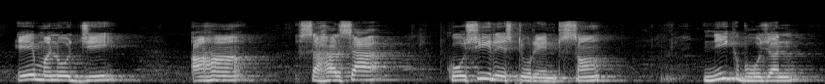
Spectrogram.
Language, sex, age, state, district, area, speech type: Maithili, male, 60+, Bihar, Saharsa, rural, spontaneous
